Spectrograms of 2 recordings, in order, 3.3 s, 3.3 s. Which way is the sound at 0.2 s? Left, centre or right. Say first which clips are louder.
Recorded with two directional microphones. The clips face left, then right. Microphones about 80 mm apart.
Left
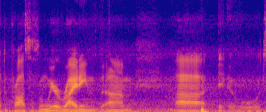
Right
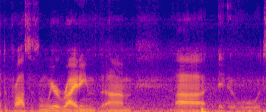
Right 3 dB; right.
